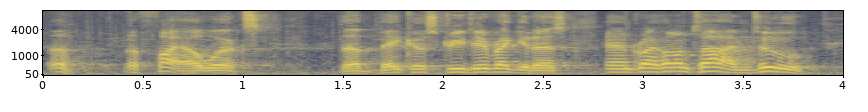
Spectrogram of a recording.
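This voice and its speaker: An actor playing a loyal, earnest English gentleman doctor in a radio drama, old-fashioned in manner, with an English accent. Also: fairly high pitch, expressive, fairly quick, close to an everyday voice. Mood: relieved.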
